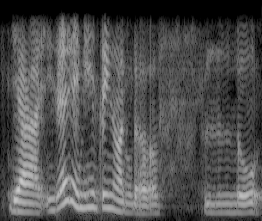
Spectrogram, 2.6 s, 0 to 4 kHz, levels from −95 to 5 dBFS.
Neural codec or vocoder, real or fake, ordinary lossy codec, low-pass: codec, 16 kHz, 2 kbps, FreqCodec, larger model; fake; none; 3.6 kHz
